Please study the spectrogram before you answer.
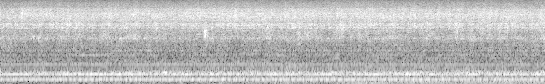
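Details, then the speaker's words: VW Crafter camper hydronic underfloor heating: the circulation pump hums steadily with uneven watery rushing and gurgling underneath. Air is still trapped in the pump, being purged by opening and closing the clarifier valve. "still sounds like there's a bit of air in the pump though can you hear it still you can hear the water you shouldn't be able to hear it"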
